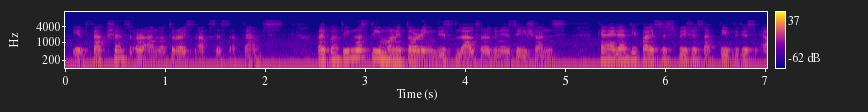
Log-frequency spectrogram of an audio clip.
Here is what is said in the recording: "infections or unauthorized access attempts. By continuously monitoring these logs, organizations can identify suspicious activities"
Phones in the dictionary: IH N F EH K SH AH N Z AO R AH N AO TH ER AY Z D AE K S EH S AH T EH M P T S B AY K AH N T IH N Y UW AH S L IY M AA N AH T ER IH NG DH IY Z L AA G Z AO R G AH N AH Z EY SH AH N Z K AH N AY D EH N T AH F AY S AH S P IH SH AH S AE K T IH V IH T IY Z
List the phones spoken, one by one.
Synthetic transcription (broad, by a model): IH N F EH K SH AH N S AO R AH N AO T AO AY S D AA K S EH S AH T EH M P T S B AY K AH N T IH N Y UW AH S L IY M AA N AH T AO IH NG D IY S L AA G S AO R G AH N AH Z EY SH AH N S K AH N AY D EH N T AH F AY S AH S P IH SH AH S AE K T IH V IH T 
